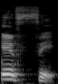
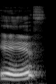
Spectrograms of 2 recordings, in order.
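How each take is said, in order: First: A short vowel follows the f. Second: It ends on the f sound. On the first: "এফ এর লাস্টে একটু ফে সাউন্ড আসবে" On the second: "আমরা বলি এফ"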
